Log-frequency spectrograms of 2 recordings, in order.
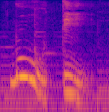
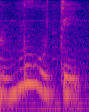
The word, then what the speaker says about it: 目的: 比如说，目的、目的、的确、的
